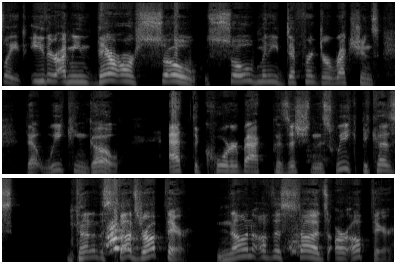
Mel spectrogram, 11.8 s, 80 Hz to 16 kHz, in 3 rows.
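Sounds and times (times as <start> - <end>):
speech: 0.0 - 11.7
dogs barking: 8.9 - 9.3, 10.7 - 11.0.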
